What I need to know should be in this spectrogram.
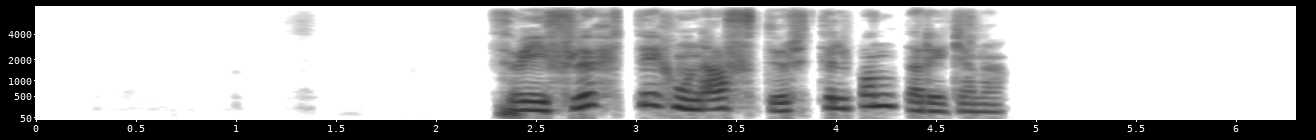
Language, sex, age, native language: Icelandic, female, 20-29, Icelandic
